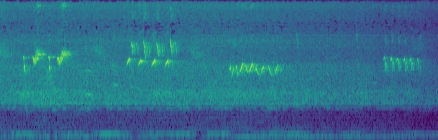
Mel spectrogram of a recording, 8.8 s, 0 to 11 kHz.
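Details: Northern mockingbird mimicking other birds, recorded in New Jersey in May 2021: short whistled and chattering phrases, each repeated in quick bursts before switching to a new one, ending with a rapid stuttered series, with a low throbbing hum throughout.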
